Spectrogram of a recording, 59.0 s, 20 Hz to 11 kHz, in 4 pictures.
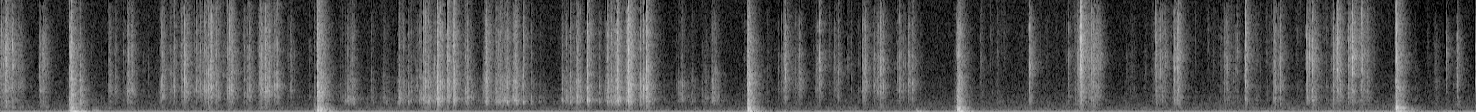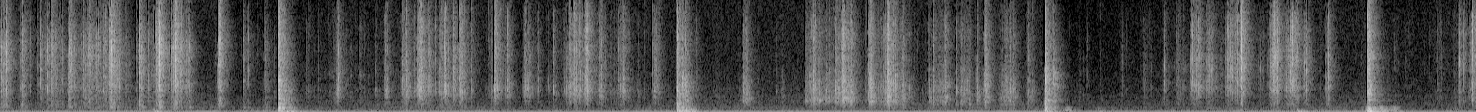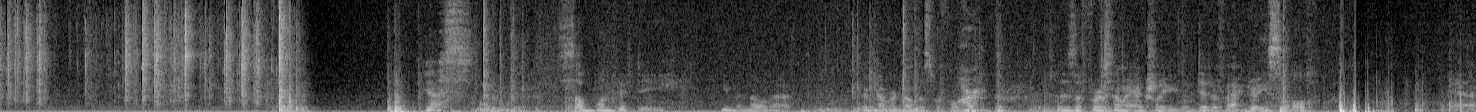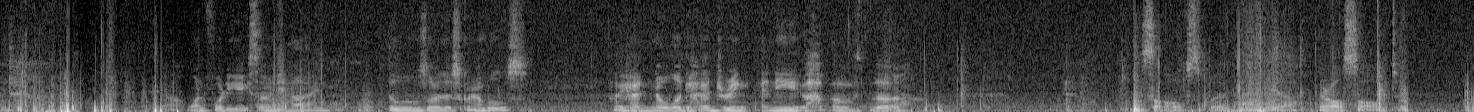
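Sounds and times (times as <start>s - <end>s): puzzle cube clicking: 14.4s - 21.4s, 26.3s - 28.1s, 29.3s - 32.4s.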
